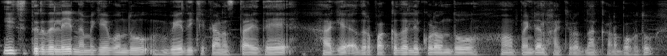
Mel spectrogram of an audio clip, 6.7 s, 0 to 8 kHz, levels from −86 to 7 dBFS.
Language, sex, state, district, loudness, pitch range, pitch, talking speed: Kannada, male, Karnataka, Dakshina Kannada, -18 LUFS, 90-105 Hz, 95 Hz, 135 wpm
